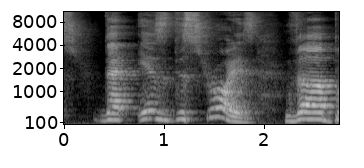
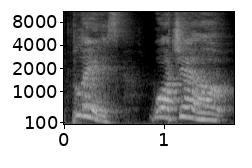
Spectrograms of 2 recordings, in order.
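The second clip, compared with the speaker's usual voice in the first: urgent warning; 6 semitones higher, much slower than usual. Acted. Hero warns friend of blast.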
